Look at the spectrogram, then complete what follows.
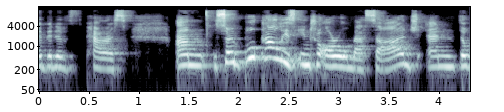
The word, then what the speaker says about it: buccal: So buccal is how I pronounce it because I was trained in Paris. So in Paris, all we said was buccal the whole time. Australians find that, I think, frustrating and irritating when I say it like that because everyone else says buckle.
